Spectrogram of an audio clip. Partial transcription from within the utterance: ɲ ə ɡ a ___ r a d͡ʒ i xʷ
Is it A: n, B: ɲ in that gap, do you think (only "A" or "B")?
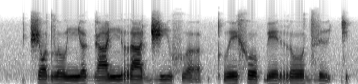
B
